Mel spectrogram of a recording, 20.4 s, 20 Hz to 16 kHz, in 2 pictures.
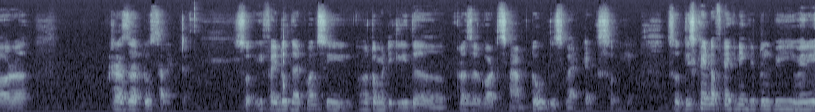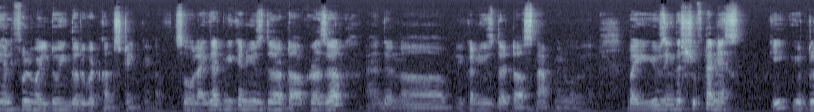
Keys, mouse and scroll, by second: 12.4 middle click, 19.2 shift+s.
